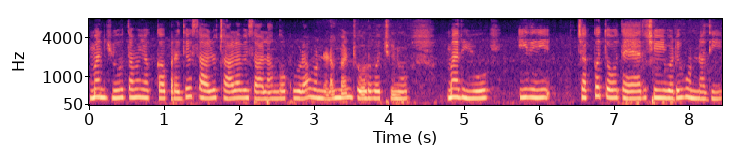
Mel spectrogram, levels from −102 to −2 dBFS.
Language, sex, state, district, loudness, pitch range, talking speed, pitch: Telugu, female, Andhra Pradesh, Chittoor, -15 LUFS, 245-275 Hz, 105 wpm, 260 Hz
